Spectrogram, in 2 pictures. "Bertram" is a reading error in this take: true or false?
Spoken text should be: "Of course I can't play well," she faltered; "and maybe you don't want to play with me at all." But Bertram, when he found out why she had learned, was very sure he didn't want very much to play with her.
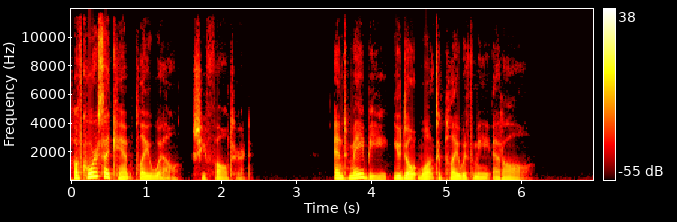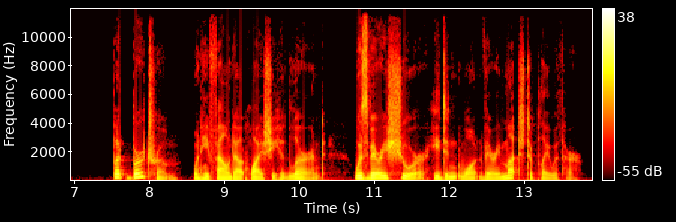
false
